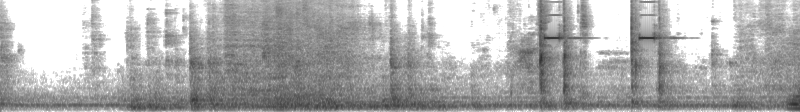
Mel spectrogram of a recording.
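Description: Two short, high electronic beeps about a second apart from the lift car's push buttons being pressed, over a steady low hum in the lift car, with a stretch of rushing noise a few seconds before the beeps.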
